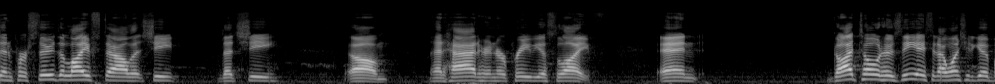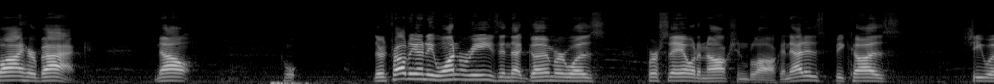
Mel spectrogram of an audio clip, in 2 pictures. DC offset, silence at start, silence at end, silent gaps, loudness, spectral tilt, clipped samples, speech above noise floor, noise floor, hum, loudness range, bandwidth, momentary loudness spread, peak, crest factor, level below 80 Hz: under 0.1%; 0 s; 0 s; none; -23 LUFS; -4 dB/octave; under 0.1%; 36 dB; -59 dBFS; none; 5 LU; 12.5 kHz; 13 LU; -4 dBFS; 20 dB; -52 dBFS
